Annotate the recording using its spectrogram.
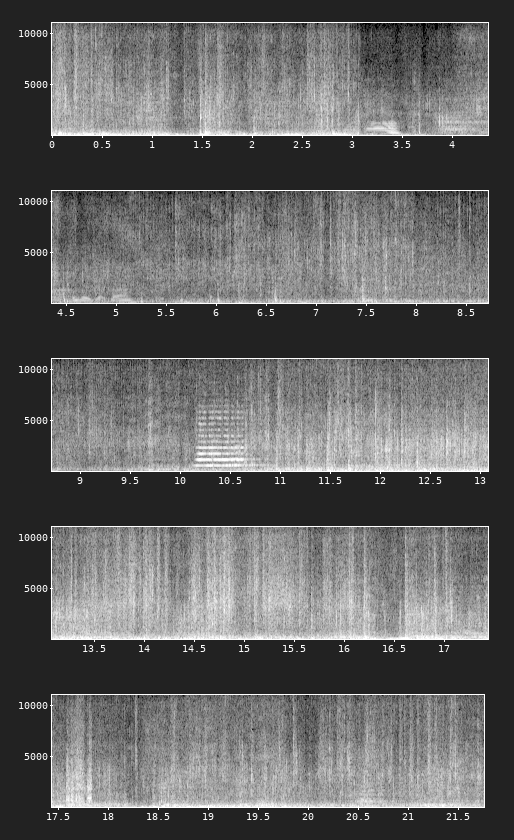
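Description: A bicycle chain and frame rattle over bumps.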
